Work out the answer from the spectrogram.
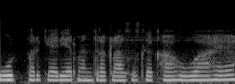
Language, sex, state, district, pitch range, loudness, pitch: Hindi, female, Bihar, Vaishali, 195-205 Hz, -26 LUFS, 200 Hz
